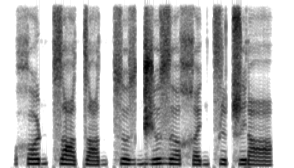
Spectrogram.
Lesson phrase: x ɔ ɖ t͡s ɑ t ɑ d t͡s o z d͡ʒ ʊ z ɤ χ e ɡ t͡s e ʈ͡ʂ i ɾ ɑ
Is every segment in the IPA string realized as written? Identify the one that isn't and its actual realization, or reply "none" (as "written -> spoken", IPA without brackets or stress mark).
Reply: none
